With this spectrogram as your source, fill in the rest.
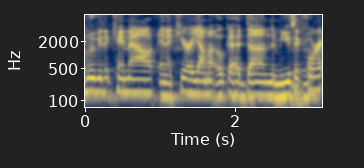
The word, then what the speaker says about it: Akira Yamaoka: Yeah, we went to it was a Silent Hill movie that came out, and Akira Yamaoka had done the music for it, and they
